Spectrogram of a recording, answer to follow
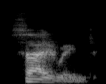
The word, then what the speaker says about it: syringe: Esa palabra en inglés es syringe, syringe. Esa Y que está al principio se pronuncia con el diptongo AI. Sa, sai, syringe.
